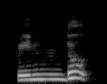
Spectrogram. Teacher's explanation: బి తర్వాత అనుస్వారము తర్వాత ద ఉంది కాబట్టి అక్కడ న అవుతుంది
